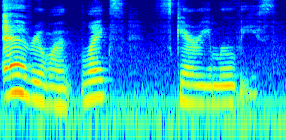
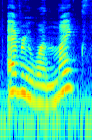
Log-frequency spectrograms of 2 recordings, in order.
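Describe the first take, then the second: First: The word everyone is emphasized. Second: The word everyone is said plainly.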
